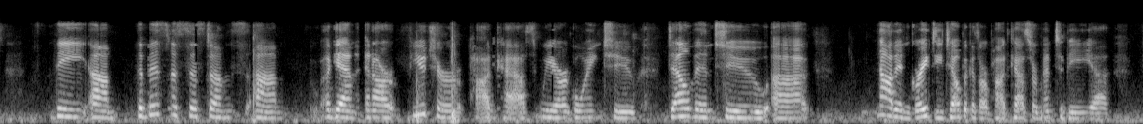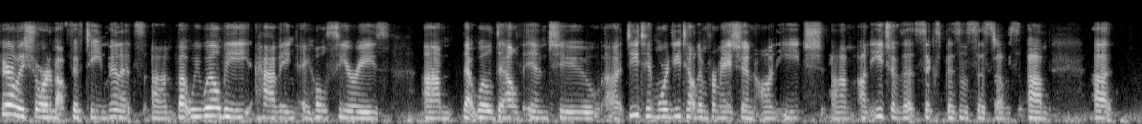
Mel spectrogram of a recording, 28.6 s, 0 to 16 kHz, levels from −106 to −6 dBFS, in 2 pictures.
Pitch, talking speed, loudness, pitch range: 190 Hz, 140 wpm, -28 LUFS, 175-215 Hz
